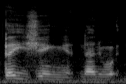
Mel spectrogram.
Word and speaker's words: Beijing: We are flying out of China today through Beijing Airport. That is the correct local pronunciation, by the way.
